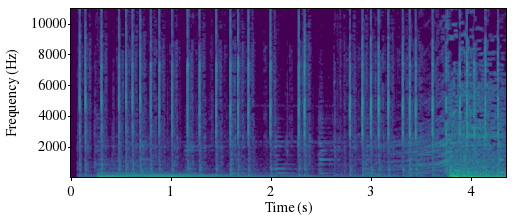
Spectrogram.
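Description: Rapid typewriter keystroke sound effect, about eight clicks a second with a short pause in the middle, over a low sustained music note. A swell of music builds near the end.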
